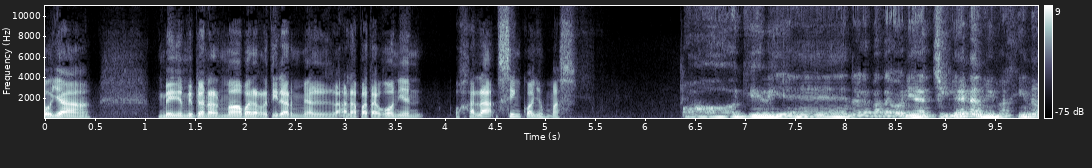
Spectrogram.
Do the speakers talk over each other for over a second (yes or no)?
no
